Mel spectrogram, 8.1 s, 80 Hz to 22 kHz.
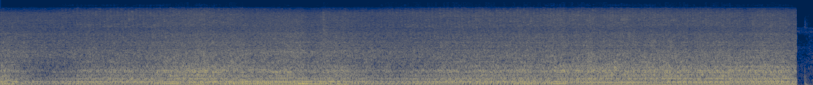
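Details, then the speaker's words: V6 Camaro on a newly installed 80mm throttle body with adapter plate, not yet retuned: uneven, wavering idle note that sags as if about to cut off; rough idle. "Okay, so it definitely sounds different. Sounds like it's trying to cut off. I am pretty rough. Pretty different. It sounded kind of rough."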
